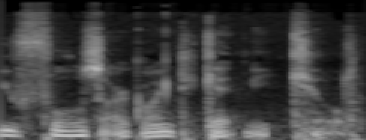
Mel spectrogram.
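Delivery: barely-there, very quiet, hushed whisper. Voicing a bound captive warning the group in a dark cave: very quiet whisper. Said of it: "very quietly whispers to you".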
